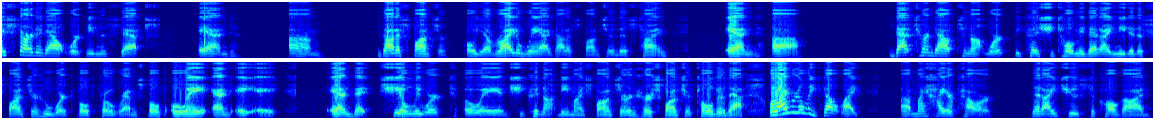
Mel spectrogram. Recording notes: 100 Pounders Phone Meeting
